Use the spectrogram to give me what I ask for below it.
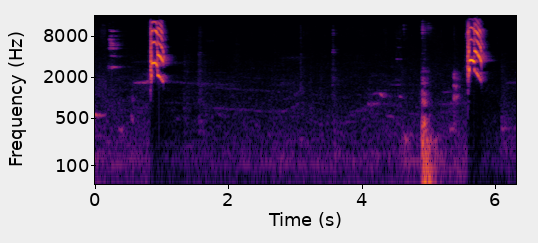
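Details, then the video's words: Green parrot calling: two sharp, loud harsh squawks a few seconds apart, each a brief burst of stacked high tones, with a soft low thump between them and near silence otherwise. "Talking Green Parrot Natural Sounds"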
